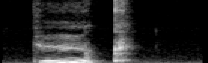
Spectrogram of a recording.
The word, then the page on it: püük: Xyzyl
